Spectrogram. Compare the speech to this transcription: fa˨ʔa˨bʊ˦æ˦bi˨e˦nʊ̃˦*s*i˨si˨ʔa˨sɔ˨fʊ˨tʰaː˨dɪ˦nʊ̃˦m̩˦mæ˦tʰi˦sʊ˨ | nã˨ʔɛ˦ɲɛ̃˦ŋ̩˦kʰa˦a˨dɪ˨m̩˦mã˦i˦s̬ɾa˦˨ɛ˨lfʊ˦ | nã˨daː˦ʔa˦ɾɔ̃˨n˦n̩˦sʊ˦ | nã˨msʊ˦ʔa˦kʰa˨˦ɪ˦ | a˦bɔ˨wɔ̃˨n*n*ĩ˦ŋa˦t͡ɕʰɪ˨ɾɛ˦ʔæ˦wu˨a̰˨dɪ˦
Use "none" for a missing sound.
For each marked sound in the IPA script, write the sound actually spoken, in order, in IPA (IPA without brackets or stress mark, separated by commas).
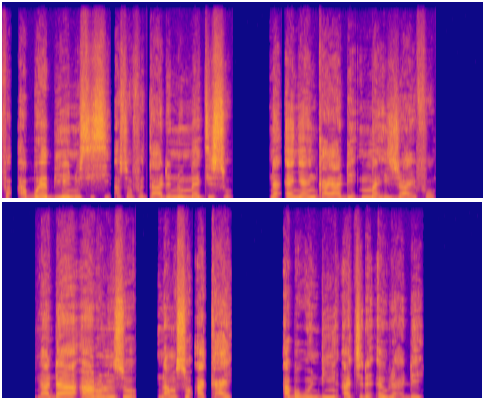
s, d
